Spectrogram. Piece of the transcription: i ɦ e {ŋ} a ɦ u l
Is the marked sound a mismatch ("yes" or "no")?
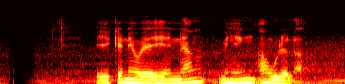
no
